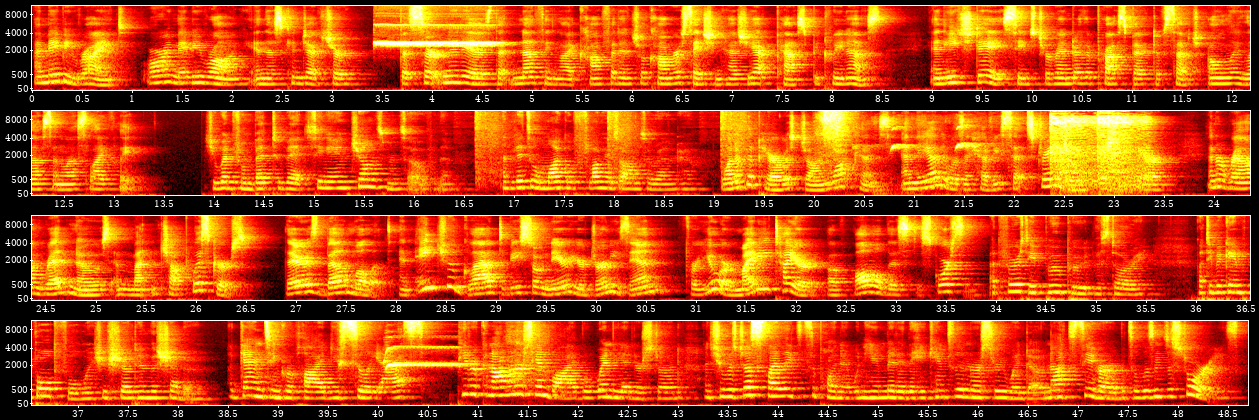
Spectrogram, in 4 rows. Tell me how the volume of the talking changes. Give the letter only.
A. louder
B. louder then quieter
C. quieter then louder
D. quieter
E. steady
E.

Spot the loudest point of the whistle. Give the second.
4 s.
